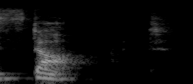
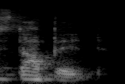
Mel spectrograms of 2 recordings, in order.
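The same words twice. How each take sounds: First: The ending is a voiceless t sound. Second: The ending is an extra id syllable. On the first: The speaker calls it right. "t is voiceless. So by rule, stop in the past tense would be stopped" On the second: The speaker calls it wrong. "or stopped"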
